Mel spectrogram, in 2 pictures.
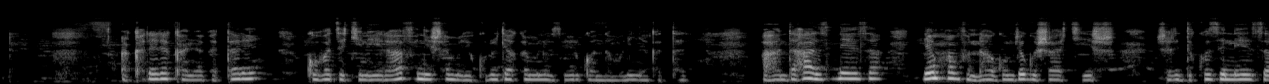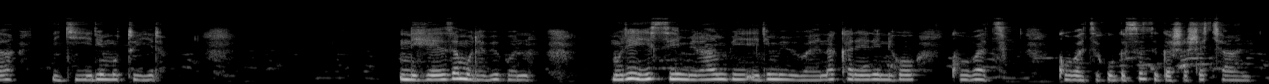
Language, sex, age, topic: Kinyarwanda, female, 18-24, education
